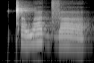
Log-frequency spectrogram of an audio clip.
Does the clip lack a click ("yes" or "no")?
no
